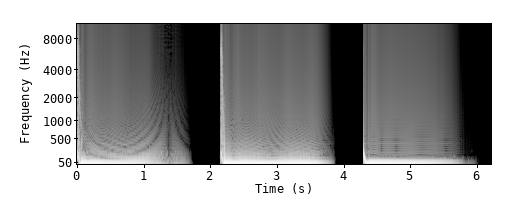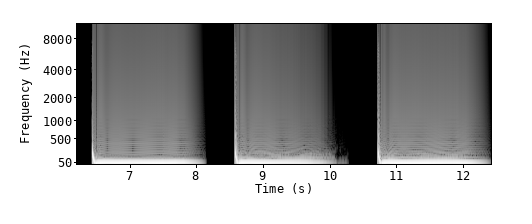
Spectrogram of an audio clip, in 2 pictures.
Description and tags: I had used FL Studio 11's 3xOsc to make these. In the piano roll I used the note slider and note properties (like Cutoff, velocity, and Resonance) to modify each body of the kicks. They're all in C so there shouldn't be any problems in throwing it into a sampler and using it. BE SURE to msg me in any song you use these in. :D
